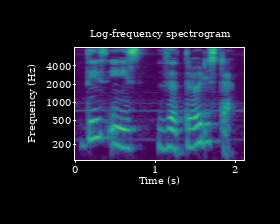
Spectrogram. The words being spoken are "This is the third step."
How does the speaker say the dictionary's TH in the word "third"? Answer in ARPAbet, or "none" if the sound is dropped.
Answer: T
